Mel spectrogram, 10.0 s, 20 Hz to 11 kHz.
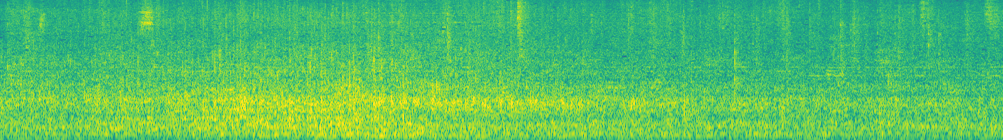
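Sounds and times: street hubbub: 0.0 - 10.0.

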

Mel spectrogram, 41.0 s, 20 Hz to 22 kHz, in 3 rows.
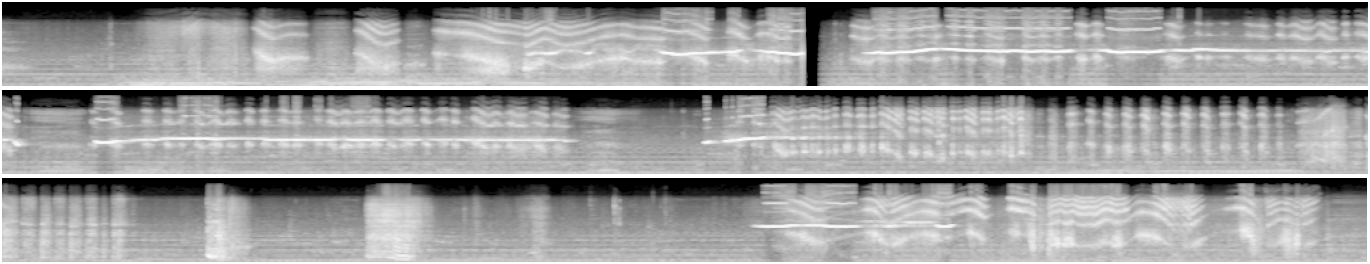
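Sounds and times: high steady whistling tone: 4.6 - 14.0, 14.6 - 19.5, 20.7 - 21.7, 34.8 - 37.7.

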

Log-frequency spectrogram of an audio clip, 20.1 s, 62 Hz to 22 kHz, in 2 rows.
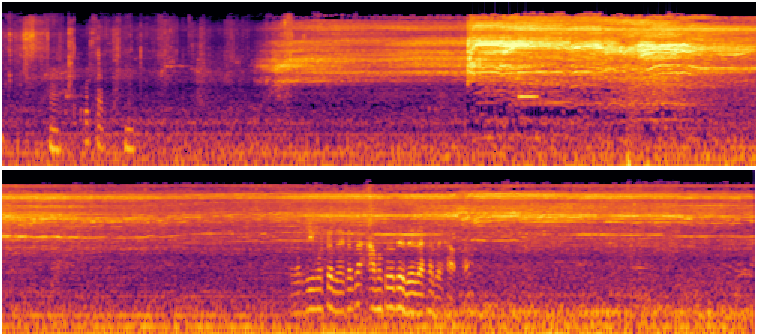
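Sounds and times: quadcopter motors whining: 0.0 - 20.0.

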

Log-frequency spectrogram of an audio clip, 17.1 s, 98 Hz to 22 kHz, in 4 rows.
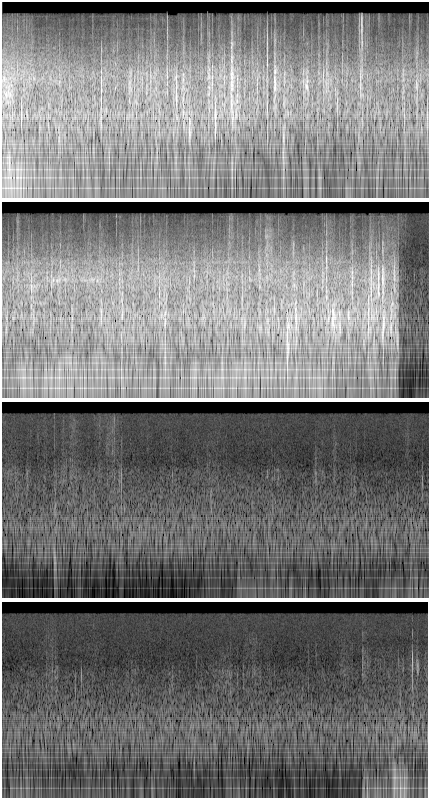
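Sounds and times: low engine hum: 0.0 - 8.2
tyres crunching on gravel: 0.0 - 9.8.

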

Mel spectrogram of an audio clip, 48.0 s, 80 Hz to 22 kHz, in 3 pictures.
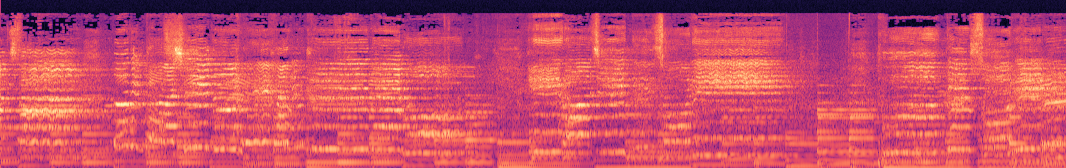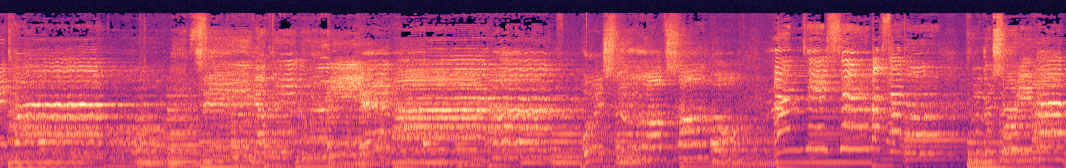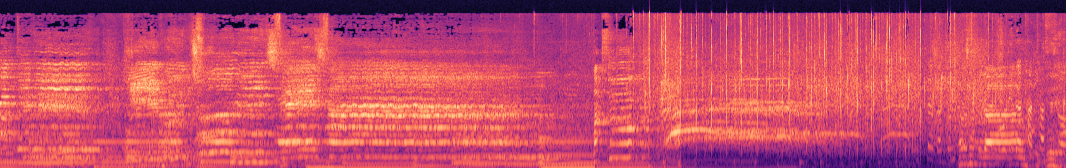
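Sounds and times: woman singing into a microphone: 0.0 - 7.2
chorus of voices: 0.0 - 45.3
recorded accompaniment with bass: 7.6 - 28.8.

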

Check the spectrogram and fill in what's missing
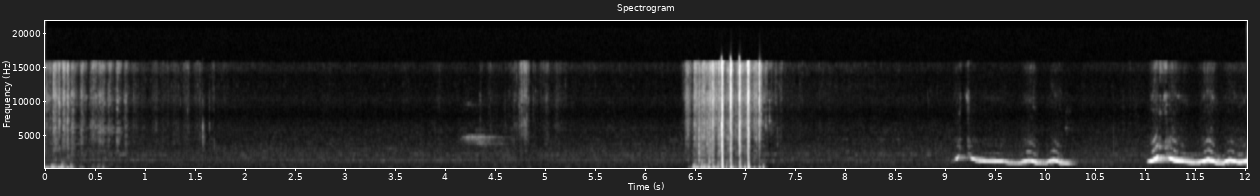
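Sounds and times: loud rattling noise: 6.4 - 7.2
whistled phrases: 9.1 - 10.4, 11.0 - 12.0.

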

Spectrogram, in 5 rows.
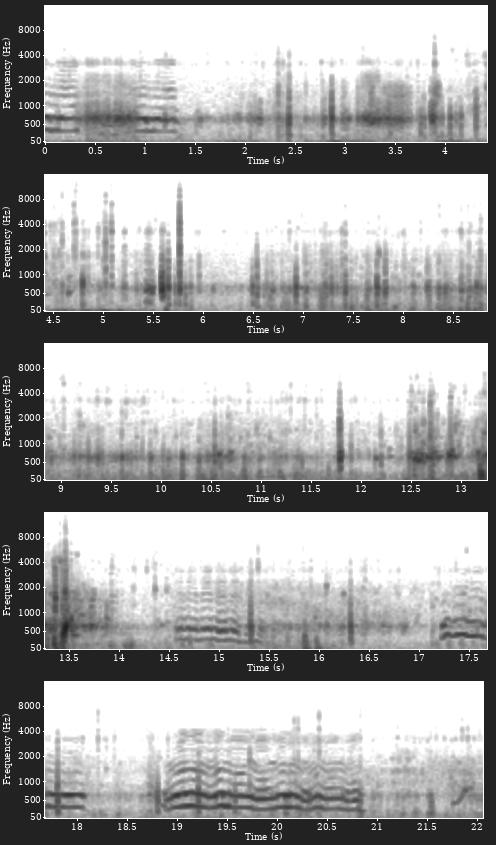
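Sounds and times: underwater clicks and taps: 3.9 - 14.3.

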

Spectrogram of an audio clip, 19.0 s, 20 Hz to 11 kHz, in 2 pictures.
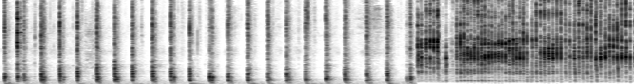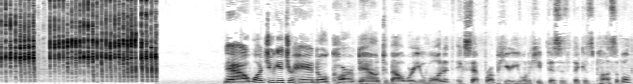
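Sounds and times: hatchet chopping wood: 0.0 - 11.9.

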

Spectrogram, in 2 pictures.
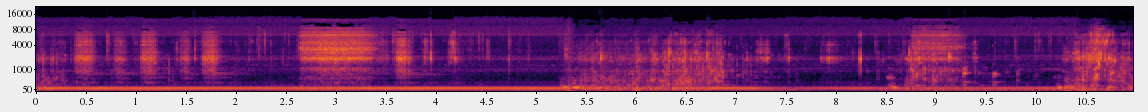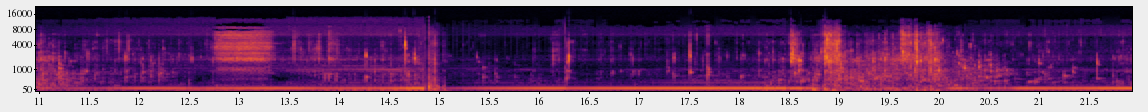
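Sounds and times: inhaled air hissing: 0.0 - 4.2, 8.6 - 9.6, 12.6 - 13.6
steady low hum: 0.0 - 21.9
exhaled bubbles rushing: 5.2 - 7.7, 8.3 - 12.8, 13.6 - 21.9.

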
